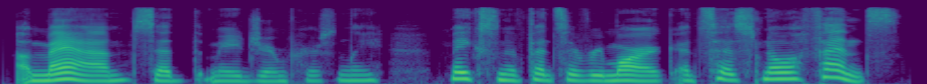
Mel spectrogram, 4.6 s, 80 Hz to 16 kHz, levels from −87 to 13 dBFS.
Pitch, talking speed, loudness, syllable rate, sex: 210 Hz, 180 wpm, -21 LUFS, 6.5 syllables/s, female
